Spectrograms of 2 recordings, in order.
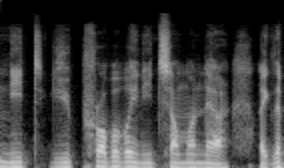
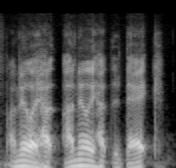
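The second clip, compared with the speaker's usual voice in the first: ordinary delivery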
